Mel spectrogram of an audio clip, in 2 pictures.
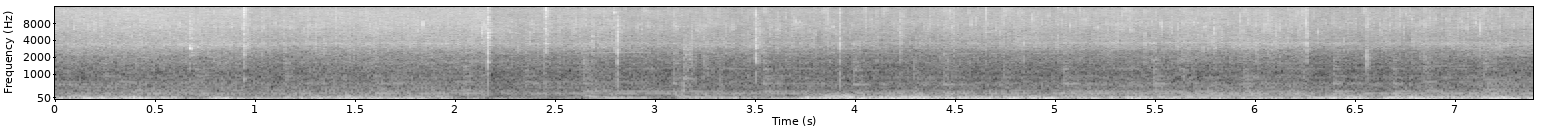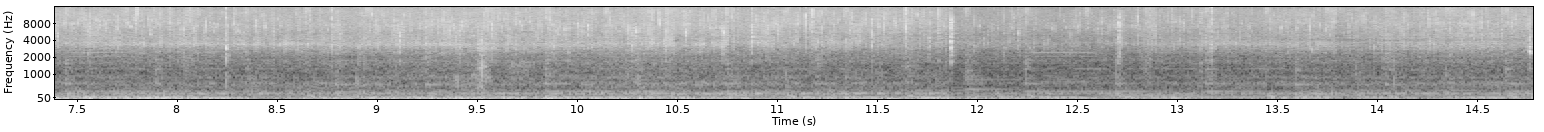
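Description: Shrimp frying in oil in a cast-iron skillet and chicken sizzling over direct charcoal heat on a kettle grill: a steady hiss with scattered pops and crackles, over a low rumble.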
